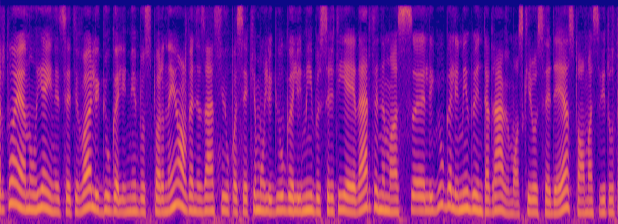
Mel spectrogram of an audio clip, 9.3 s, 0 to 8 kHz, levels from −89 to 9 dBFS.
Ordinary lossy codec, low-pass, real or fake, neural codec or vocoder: MP3, 64 kbps; 7.2 kHz; fake; autoencoder, 48 kHz, 32 numbers a frame, DAC-VAE, trained on Japanese speech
